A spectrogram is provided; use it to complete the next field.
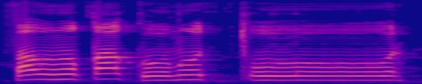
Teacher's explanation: اس کاف کو باریک کرنا ہے، بغیر نقطوں والا کاف ہے. میم کو طا کے ساتھ ملانا ہے، پلس کرنا ہے، طا میں سختی کرنی ہے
